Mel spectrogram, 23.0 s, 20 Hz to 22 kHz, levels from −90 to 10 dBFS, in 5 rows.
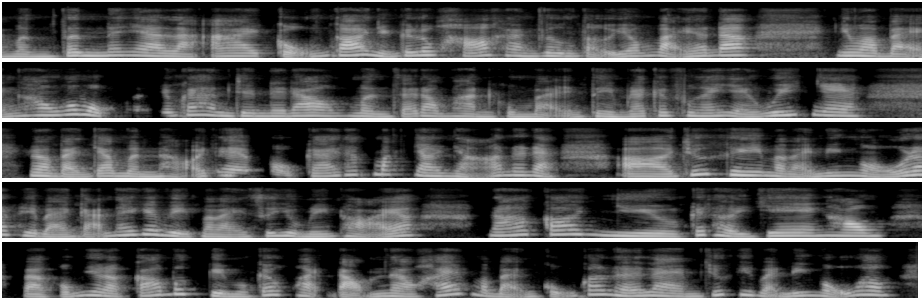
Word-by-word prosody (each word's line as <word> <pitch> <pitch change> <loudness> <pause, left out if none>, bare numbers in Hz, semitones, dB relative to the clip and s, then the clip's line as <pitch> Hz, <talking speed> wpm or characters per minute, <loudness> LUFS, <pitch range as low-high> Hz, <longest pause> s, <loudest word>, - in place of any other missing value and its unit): mình 155 0 -2
tin 215 -1 +4
á 235 - +1
nha 220 -5 +2
là 175 -3 +1
ai 190 +3 0
cũng 185 +1 -1
có 240 +2 +7
những 210 -11 +1
cái 225 +5 +1
lúc 260 - +3
khó 240 - +1
khăn 215 -6 -3
tương 190 -3 0
tự - - -5
giống 190 +7 -1
vậy 200 -6 +2
hết 205 +4 0
á. 250 +1 +7 0.4
Nhưng 220 -1 +2
mà 200 - +5
bạn 170 -1 -1
hông 250 +4 0
có 310 - +3
một 250 -8 +2
mình 205 - -20
trong 220 - -5
cái 270 +2 0
hành 230 -5 0
trình 200 -2 -1
này 190 0 0
đâu, 205 -1 +1
mình 180 -4 -1
sẽ 170 - -2
đồng 190 -3 -1
hành, 175 -4 -2
cùng 150 0 -4
bạn 145 0 -5
tìm 160 -2 -2
ra 170 +2 -2
cái 220 +4 -3
phương 215 -3 -1
án 210 +2 -1
giải 170 -6 -1
quyết 245 - +1
nha. 235 -5 +1 0.5
Rồi, 215 -2 +5
bạn 150 -4 +1
cho 195 +1 +2
mình 170 -4 +1
hỏi 175 +2 -3
thêm 210 -3 0
một - - -5
cái 195 +2 -2
thắc 280 +3 -5
mắc 310 -1 -1
nho 215 -5 +2
nhỏ 195 +3 -2
nữa 250 +1 +1
nè, 200 -8 +1 0.3
ờ, 170 -1 +3
trước 300 - +1
khi 255 -3 +4
mà 195 -4 0
bạn 165 +1 -2
đi 205 - 0
ngủ 195 - 0
đó, 280 - +5
thì 215 - +1
bạn 155 -2 -2
cảm 200 - -3
thấy 265 +3 +1
cái 305 -2 +3
việc 200 -9 +2
mà 165 - -2
bạn 150 0 -3
sử 200 +5 -2
dụng 205 -6 +1
điện 160 +2 -1
thoại 185 -1 -2
á, 230 +3 +1 0.4
nó 235 +5 0
có 300 +1 +2
nhiều 205 - +2
cái 270 - 0
thời 190 -10 0
gian 210 0 +2
hông? 210 -2 +4 0.3
Và 160 -2 +2
cũng 155 +7 -3
như 250 - +1
là 185 - +1
có 265 - 0
bất 325 +2 +1
kỳ 200 - +4
một 160 - -2
cái 265 - +1
hoạt 205 -3 -2
động - - +2
nào 175 -4 +1
khác 275 - 0
mà 280 - -3
bạn 160 -1 -4
cũng 200 - -6
có 300 0 0
thể 215 -6 +1
làm 190 -6 0
trước 275 +2 -3
khi 275 - +1
bạn - - -3
đi 205 +4 0
ngủ 220 +3 -1
hông? 275 -2 +2
205 Hz, 295 wpm, -22 LUFS, 175-235 Hz, 0.5 s, có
